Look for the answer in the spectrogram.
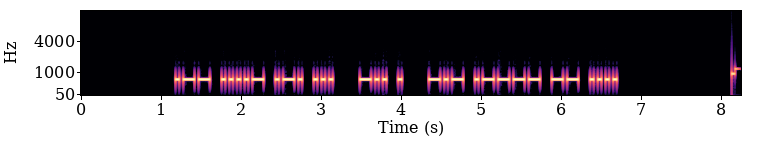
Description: Morse code, heard as a keyed tone, about 25 wpm, 700 Hz. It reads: W4RS DE K1MH
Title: USA Callsign DE Callsign - 4 Characters - 25wpm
